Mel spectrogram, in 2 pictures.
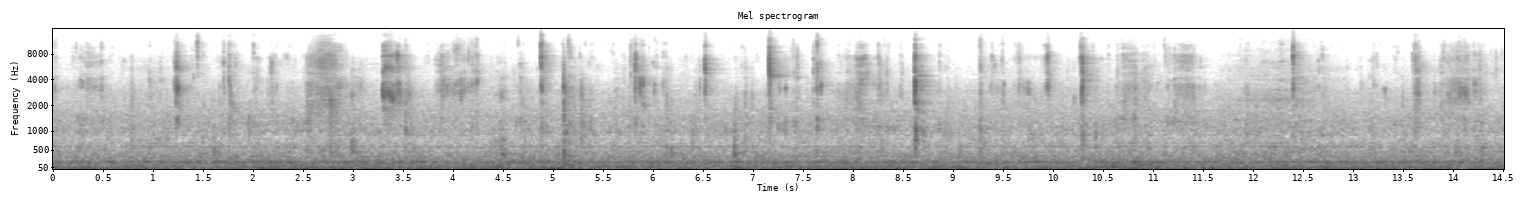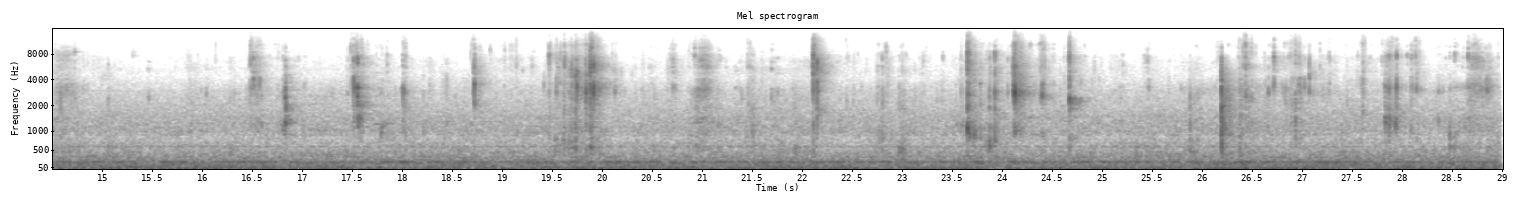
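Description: A person chewing and biting into chicken curry with dry bamboo shoot, close to the microphone: many short, sharp mouth clicks and bites, over a steady low hum.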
